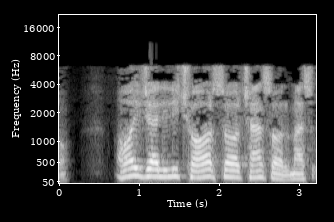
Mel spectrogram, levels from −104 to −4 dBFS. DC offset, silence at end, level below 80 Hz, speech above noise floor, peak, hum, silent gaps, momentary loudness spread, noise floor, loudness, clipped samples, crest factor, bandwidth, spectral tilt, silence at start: under 0.1%; 0.05 s; -56 dBFS; 45 dB; 0 dBFS; none; none; 6 LU; -60 dBFS; -15 LUFS; under 0.1%; 16 dB; 6.6 kHz; -5 dB/octave; 0 s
